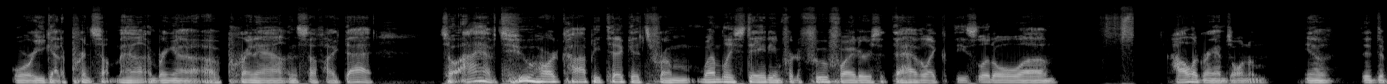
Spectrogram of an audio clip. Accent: United States; accent: American; they would hear our American accents

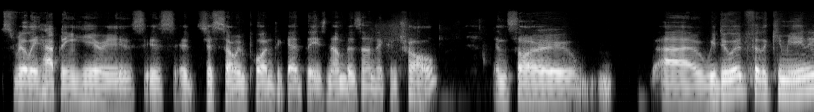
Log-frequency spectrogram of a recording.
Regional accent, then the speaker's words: Australia; moved away as an adult; now in San Francisco, United States; I am actually a resident of San Francisco, but was born and bred in Australia.

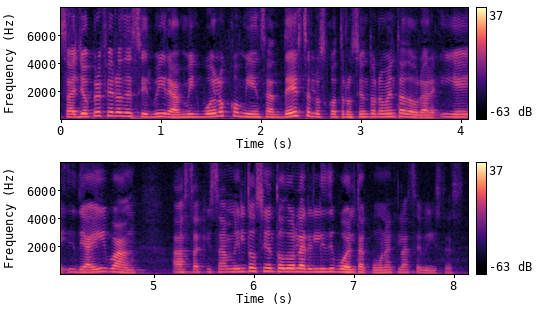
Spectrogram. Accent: Dominican Republic; nosotros somos dominicanos

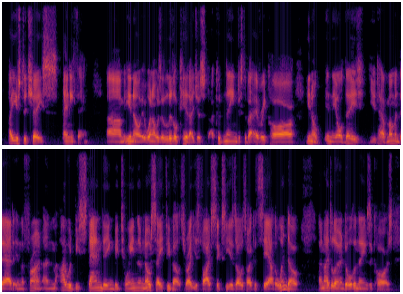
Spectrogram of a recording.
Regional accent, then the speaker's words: England, United Kingdom; moved away as an adult; now in United States; I was basically grew, uh, grew up in England, uh, born and raised in England

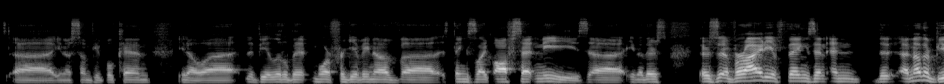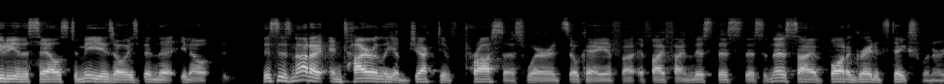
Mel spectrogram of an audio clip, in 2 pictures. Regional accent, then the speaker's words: Long Island, New York, United States; I grew up on Long Island

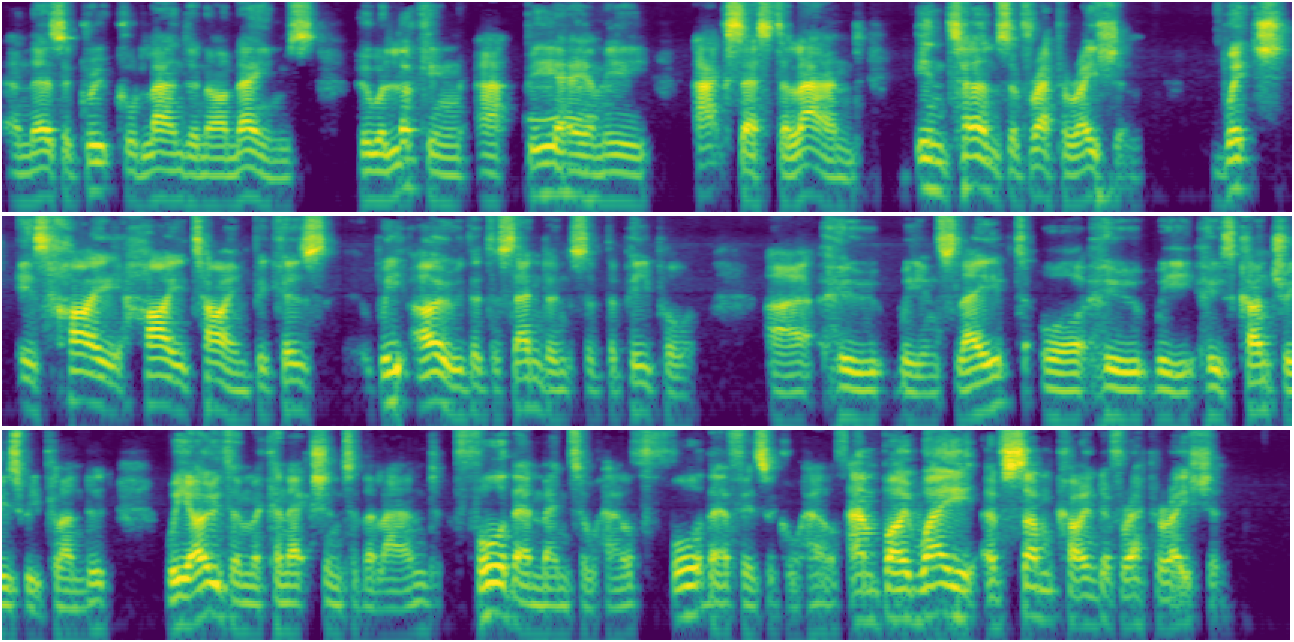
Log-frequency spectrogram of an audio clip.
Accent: Upper Basildon, South East England, United Kingdom; The village that I grew up in West Berkshire

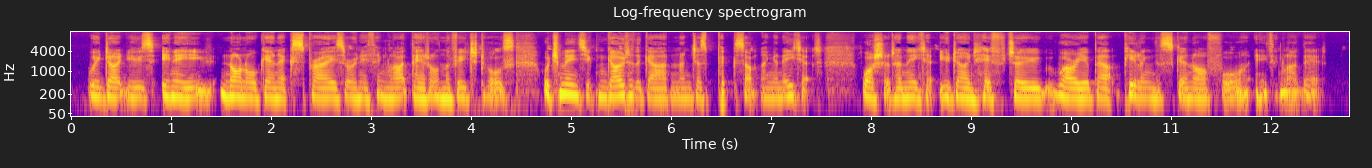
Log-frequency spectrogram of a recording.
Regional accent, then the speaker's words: Thames, Waikato, New Zealand; moved away; I grew up in Thames, which is up on the Coromandel

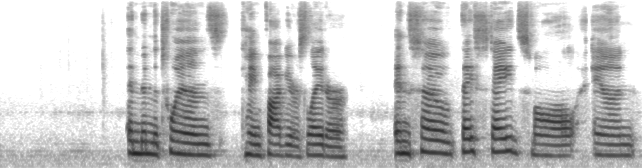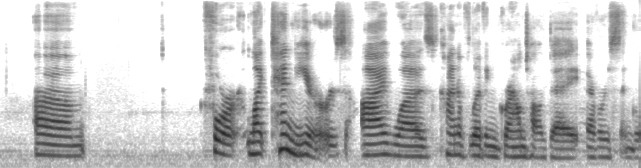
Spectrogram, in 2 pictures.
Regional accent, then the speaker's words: Texas, United States; moved away as an adult; now in North Carolina, United States; I'm originally from Texas, lived there my whole life

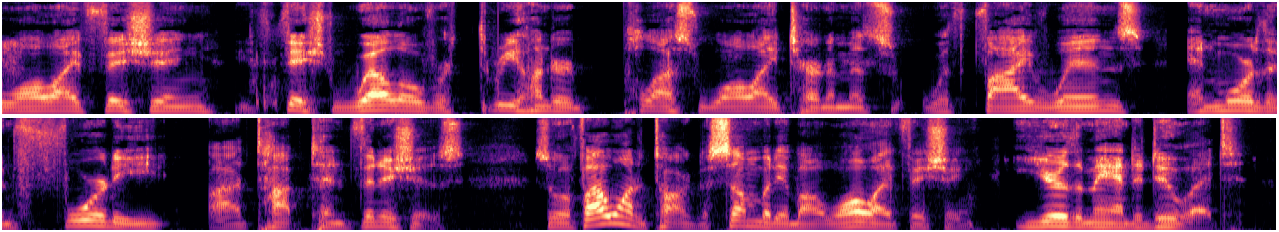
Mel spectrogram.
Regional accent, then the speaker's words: east side of Michigan, United States; I grew up in Michigan and I grew up on the east side of the state

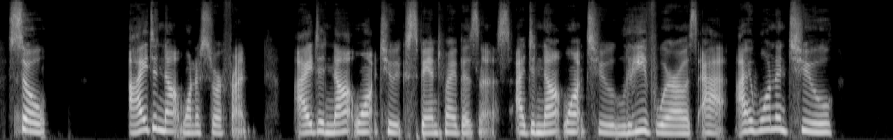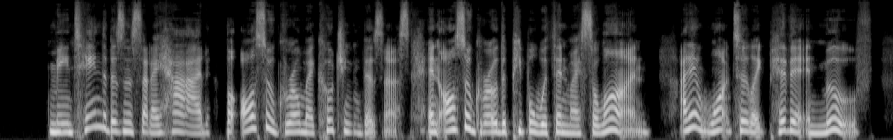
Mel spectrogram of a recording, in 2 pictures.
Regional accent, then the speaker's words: Miami, Florida, United States; I'm from Miami

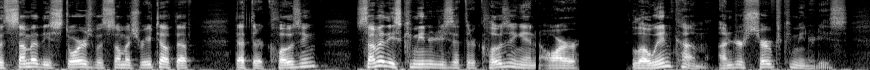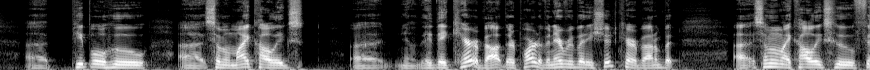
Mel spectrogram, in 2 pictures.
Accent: Modesto, California, United States; We have a beautiful state. I'm from Modesto.

